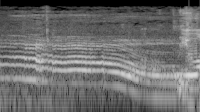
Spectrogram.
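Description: A Siberian husky "talking": one long, drawn-out howling vocalisation that slides down in pitch toward its end. It is a husky's begging answer to being asked about food.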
